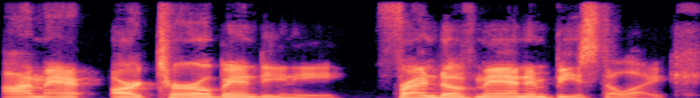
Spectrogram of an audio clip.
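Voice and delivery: delivered like a film voiceover. Quoting a film character's repeated voiceover line, trying an Arturo Bandini impression. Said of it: "I want to know if I can do the voice".

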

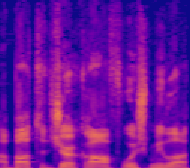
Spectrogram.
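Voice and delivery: normal talking voice

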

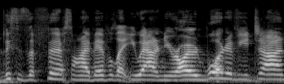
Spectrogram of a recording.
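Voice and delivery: mock cross, angry, scolding parent voice. Retelling a mum's reaction when her son came home with police: mock-angry parent. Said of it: "in this really like angry parental like".

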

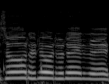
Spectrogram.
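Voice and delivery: very high-pitched, loud, squeaky, high-strung tense babbling. Imitating a high-strung comedian's way of talking. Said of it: "he talks like this".

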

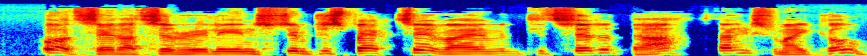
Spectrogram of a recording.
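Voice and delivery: poor put-on Welsh accent. Responding to a point in a conversation, attempting a Welsh accent. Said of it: "What's that with the voice?".

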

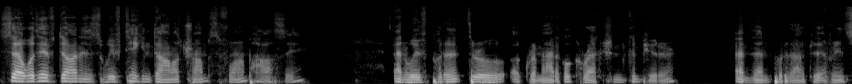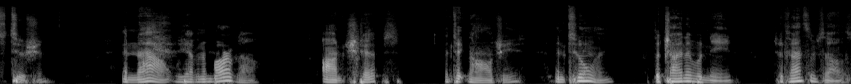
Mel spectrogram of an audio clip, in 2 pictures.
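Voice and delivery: put-on soft-spoken, effeminate voice. Making fun of how he talks, do a soft-spoken Peter Zeihan impression. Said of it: "So soft-spoken".

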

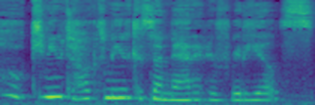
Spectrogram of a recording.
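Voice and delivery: imitated whispering. Mocking a reality star whispering to a friend: imitating someone whispering. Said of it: "whispering, like".

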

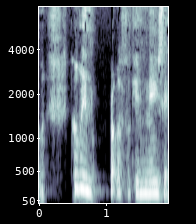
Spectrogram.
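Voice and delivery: terrible Scouse accent attempt. Retelling an aggravated man's call to passers-by outside a music night, terrible scouse accent. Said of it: "It's a terrible attempt at a Scouse accent".

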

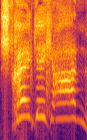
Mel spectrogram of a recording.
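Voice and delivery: shrill, very high, barking shout. Retelling how a caster demanded more effort from a young model: imitating someone shouting. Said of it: "schreit er sie an".

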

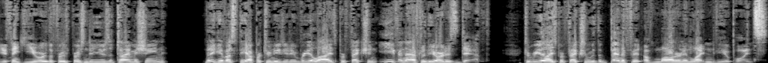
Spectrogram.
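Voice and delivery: cheerful, very high, swooping, breezy enthusiasm. Anderson talks to a baffled listener; full of easy enthusiasm. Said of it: "he said, / [name]'s voice was full of easy enthusiasm. / said [name] cheerfully".

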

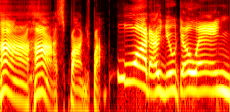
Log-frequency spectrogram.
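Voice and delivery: high, swooping cartoon squid character voice. Teacher retells students at school asking him to do Squidward: Squidward impression. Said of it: "do Squidward. So I'm like".

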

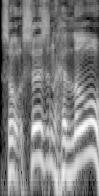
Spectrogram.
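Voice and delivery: high, loud bellowing shout.

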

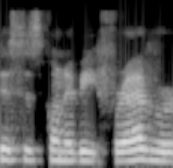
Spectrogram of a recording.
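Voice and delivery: acted hard, loud sobbing. Retelling sitting on the couch crying hard, retelling sobbing hard. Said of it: "I was just roaring, crying".

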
